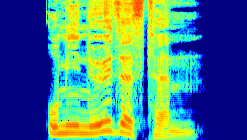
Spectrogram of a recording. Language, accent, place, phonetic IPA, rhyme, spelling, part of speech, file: German, Germany, Berlin, [omiˈnøːzəstəm], -øːzəstəm, ominösestem, adjective, De-ominösestem.ogg
- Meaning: strong dative masculine/neuter singular superlative degree of ominös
